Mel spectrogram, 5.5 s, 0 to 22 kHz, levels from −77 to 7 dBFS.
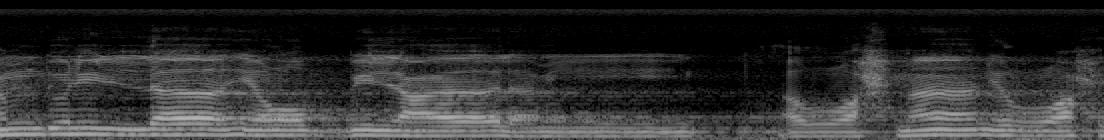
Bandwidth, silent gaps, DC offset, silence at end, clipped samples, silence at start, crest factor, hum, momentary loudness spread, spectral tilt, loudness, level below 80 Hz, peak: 17 kHz; none; under 0.1%; 0 s; under 0.1%; 0 s; 14 dB; none; 11 LU; -6.5 dB/octave; -26 LUFS; -50 dBFS; -12 dBFS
